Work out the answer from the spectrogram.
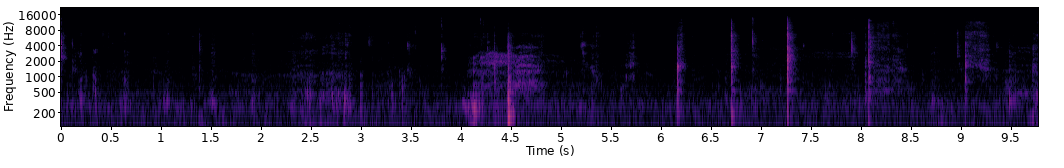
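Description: Close-up eating sounds: chewing and mouth noises, with scattered short sharp clicks and taps, and a denser burst of chewing noise about four seconds in.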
